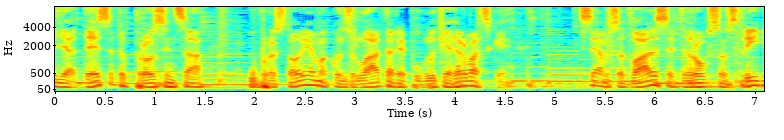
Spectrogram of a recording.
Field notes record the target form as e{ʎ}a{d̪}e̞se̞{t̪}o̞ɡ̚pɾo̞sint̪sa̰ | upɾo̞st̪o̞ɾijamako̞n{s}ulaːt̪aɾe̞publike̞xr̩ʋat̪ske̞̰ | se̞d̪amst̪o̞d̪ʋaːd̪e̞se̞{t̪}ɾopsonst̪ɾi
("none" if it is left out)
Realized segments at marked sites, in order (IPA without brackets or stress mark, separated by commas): ʎ, d̪, t̪, z, t̪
